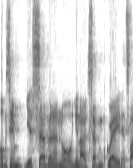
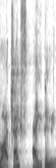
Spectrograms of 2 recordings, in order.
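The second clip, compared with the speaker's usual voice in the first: put-on pitched-up East London accent; 8 semitones higher than usual. Recalling being sent to his office, imitating Mr. Buckley's East London voice. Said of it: "talks a little bit like this".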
